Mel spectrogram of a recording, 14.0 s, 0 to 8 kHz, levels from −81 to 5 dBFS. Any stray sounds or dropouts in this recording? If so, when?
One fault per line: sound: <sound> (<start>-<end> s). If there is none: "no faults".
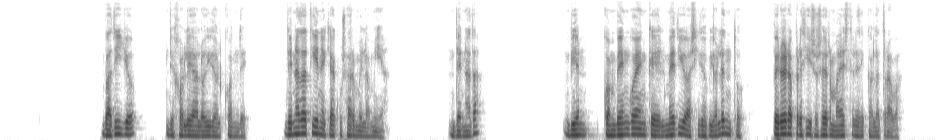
no faults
